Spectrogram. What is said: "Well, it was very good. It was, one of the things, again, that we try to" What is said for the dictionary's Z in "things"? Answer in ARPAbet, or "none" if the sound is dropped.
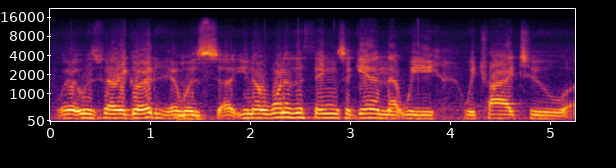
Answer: Z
